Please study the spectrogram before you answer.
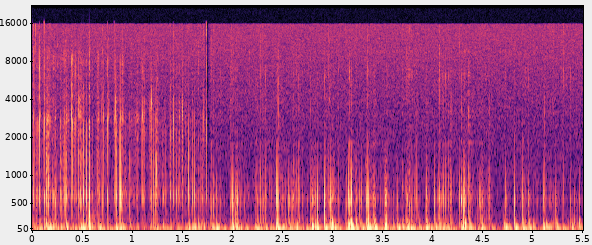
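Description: Long nails scratch and tap the spikes of a grey rubber spiky massage ball held in both hands. The result is a dense, irregular stream of soft, dull, low thuds and muffled scraping that stops instantly after each touch.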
